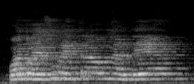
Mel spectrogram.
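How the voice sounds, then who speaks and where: A male pastor preaching with an unusually high voice, putting rhetorical questions to his flock. He sounds set back from the mic, and the church around him rings with heavy echo. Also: flat delivery, brisk. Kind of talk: sermon. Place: church sanctuary. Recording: echoey church from a distance.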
